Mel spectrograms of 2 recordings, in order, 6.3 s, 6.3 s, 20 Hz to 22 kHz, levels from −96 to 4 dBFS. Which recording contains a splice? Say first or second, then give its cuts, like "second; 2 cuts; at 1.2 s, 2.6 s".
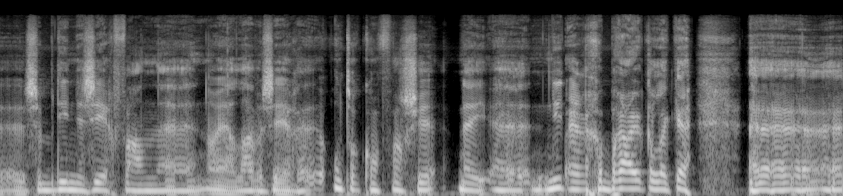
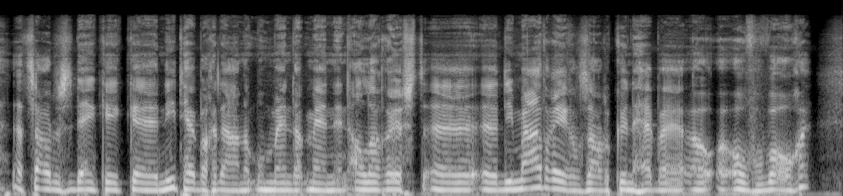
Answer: first; 1 cut; at 4.2 s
